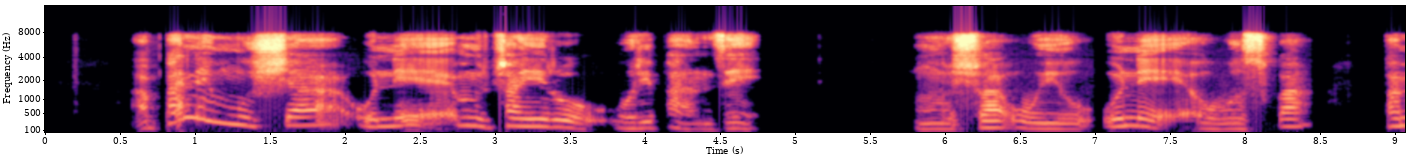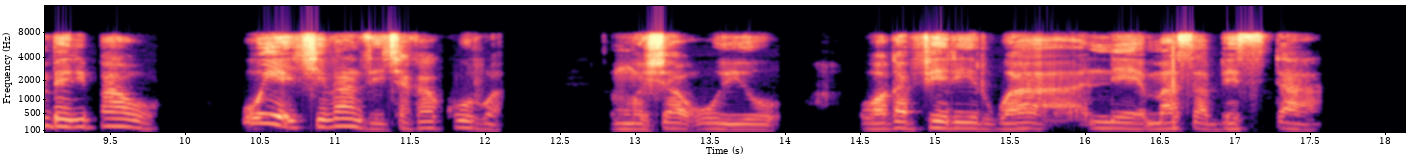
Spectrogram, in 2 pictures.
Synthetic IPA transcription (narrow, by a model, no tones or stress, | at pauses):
ɦa̰pane̞muʃaune̞̰mut͡ʂairo̞uɾipanze̞ | muʃaʔujuune̞̰ɦuswa | pambe̞ripawo̞ | uje̞t͡ʃiʋanzet͡ʃakakuːrwa | muʃauju | wakap͡feɾirwane̞masabʱesi̥ta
